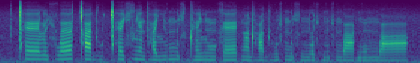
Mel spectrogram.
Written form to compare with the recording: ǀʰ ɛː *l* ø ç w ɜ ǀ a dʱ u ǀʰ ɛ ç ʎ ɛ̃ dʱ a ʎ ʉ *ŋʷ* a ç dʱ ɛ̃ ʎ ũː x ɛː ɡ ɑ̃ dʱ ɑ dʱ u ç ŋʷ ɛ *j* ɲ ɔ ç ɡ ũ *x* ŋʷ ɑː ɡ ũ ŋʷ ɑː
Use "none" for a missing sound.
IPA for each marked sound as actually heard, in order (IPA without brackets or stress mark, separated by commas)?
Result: l, ŋʷ, ç, ç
